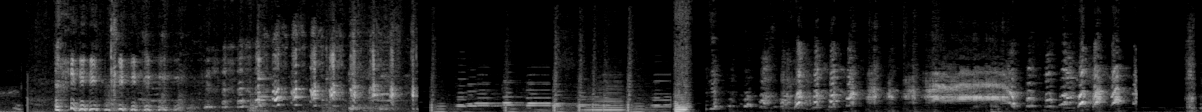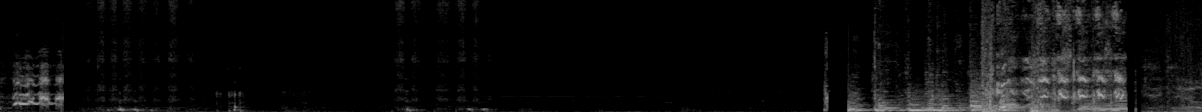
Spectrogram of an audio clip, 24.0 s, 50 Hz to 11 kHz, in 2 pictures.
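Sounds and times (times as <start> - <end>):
hearty laughter: 0.6 - 4.2, 7.1 - 14.6, 16.0 - 17.0, 22.0 - 23.4.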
